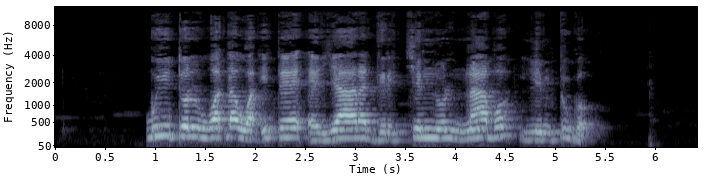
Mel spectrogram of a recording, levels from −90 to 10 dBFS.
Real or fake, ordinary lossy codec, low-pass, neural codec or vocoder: real; AAC, 32 kbps; 10.8 kHz; none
